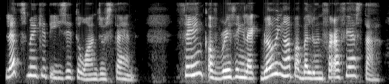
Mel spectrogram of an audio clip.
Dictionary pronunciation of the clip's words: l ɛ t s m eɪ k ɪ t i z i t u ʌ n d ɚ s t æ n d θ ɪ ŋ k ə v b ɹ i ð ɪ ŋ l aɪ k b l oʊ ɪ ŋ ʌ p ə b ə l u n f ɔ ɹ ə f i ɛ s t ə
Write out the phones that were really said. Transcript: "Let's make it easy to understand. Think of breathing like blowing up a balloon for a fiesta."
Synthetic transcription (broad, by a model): l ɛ t s m eɪ k ɪ t i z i t u ʌ n d ɚ s t æ n d θ ɪ ŋ k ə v b ɹ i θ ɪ ŋ l aɪ k b l oʊ ɪ ŋ ʌ p ə b ə l u n f ɔ ɹ ə f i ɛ s t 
